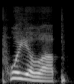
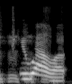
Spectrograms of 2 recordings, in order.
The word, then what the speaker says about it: Puyallup: pu all up because it sure looks like poyolap but it's puella well again with the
